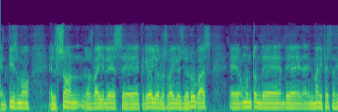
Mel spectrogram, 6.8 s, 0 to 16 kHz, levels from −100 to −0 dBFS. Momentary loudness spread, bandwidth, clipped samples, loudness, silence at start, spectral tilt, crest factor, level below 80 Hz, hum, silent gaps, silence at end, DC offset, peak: 5 LU; 7.6 kHz; under 0.1%; -16 LUFS; 0 s; -7.5 dB/octave; 12 dB; -34 dBFS; none; none; 0 s; under 0.1%; -4 dBFS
